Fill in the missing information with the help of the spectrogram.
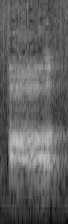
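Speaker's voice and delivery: "ah" dipping low then rising; third tone. Shown as a demonstration. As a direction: dip "ah" and lift it quickly. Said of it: "dip your pitch and then quickly raise it".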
